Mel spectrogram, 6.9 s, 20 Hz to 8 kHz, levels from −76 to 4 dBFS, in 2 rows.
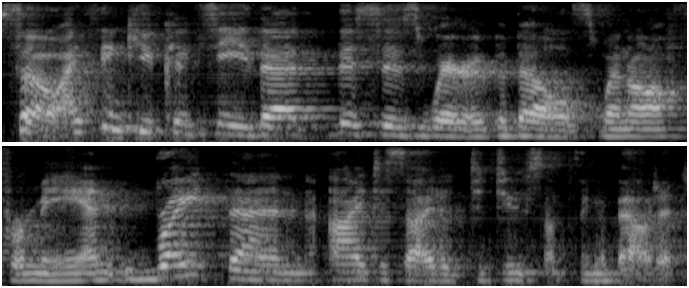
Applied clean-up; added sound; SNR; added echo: neural separator model SepFormer DNS4.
